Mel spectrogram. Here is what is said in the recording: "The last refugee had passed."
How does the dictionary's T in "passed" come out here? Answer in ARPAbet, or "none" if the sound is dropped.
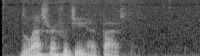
T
